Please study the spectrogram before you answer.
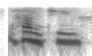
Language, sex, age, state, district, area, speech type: Punjabi, female, 18-30, Punjab, Shaheed Bhagat Singh Nagar, urban, conversation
